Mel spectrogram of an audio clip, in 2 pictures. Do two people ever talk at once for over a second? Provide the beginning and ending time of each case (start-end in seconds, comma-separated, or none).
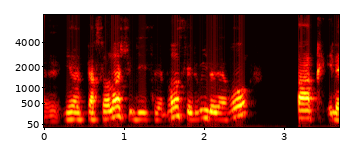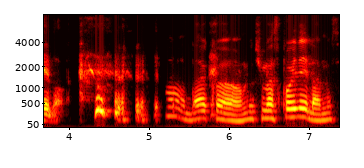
none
